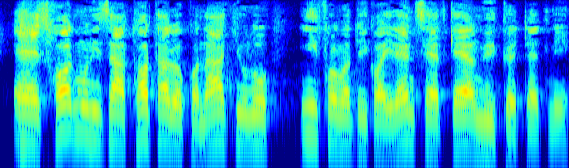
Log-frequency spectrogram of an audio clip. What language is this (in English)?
Hungarian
